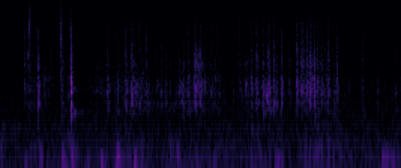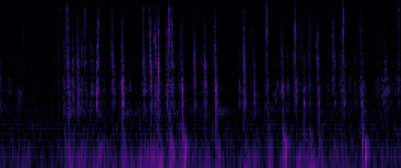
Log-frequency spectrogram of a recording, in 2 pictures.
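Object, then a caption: Mechanical keyboard with round plastic and metal-rimmed keycaps. Long-nailed fingers rapidly tap and press the round plastic, chrome-rimmed keys of a mechanical typewriter-style keyboard. The first six seconds are softer, muffled clicking. After that the clicks turn louder, sharper and brighter, each dying away almost instantly.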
